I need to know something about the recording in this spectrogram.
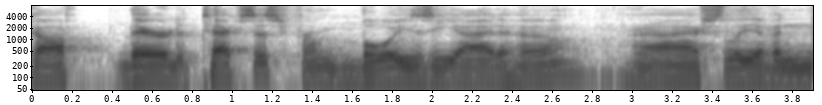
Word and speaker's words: Boise: There's no Z in Boise. Boise.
